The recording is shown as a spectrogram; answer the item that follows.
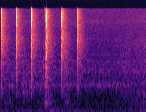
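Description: Gas hob's spark igniter clicking rapidly, about four to five clicks a second, as a burner is lit under a pot of oil; the clicking stops a little over a second in.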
